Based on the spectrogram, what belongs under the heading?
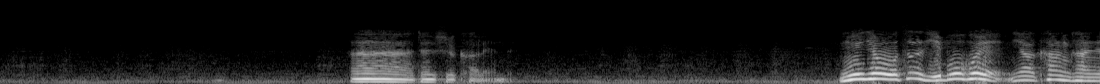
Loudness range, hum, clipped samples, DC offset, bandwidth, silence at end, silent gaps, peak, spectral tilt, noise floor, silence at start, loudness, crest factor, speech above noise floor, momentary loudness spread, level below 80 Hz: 14 LU; none; under 0.1%; under 0.1%; 4.7 kHz; 0 s; none; -2 dBFS; -11.5 dB/octave; -46 dBFS; 2.2 s; -15 LUFS; 16 dB; 32 dB; 18 LU; -48 dBFS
